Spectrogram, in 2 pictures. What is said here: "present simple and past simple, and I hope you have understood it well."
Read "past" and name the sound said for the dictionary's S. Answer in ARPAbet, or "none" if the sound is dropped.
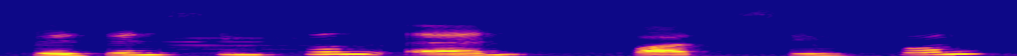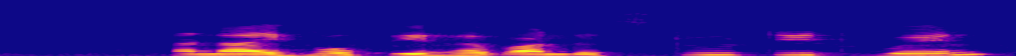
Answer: none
